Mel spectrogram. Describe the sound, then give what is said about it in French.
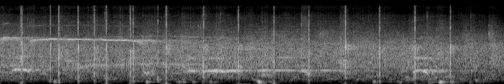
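Audience applause at a real estate industry conference, greeting the founder of a property agency network: steady, dense clapping throughout, with a voice speaking over it. “Dis donc, mon Stéphane, ça fait plaisir d'être applaudi pour ça.”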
